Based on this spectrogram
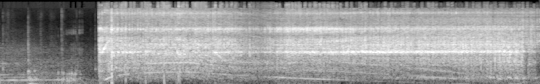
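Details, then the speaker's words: Angle grinder that quit while cutting a car's fender well for a push-rod suspension build: a harsh high whine with wavering, uneven pitch and faint rattling, the sound of broken, stripped gears in the grinder head. "the sound of broken gears. Just bought another angle grinder, and hopefully I will be able to complete the job with this."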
